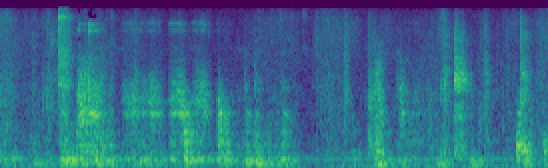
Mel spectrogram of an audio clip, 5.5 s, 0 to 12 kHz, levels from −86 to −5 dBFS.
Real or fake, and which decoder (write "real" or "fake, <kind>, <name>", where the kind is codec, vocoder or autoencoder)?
real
